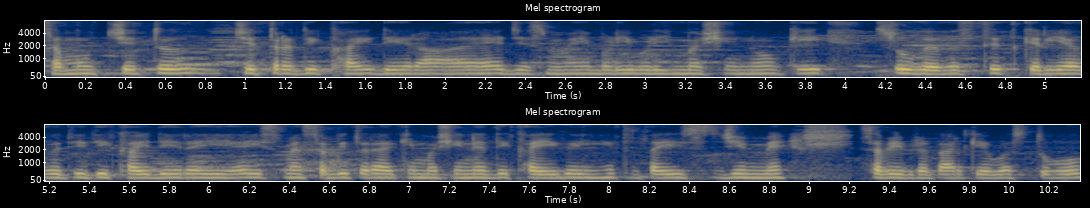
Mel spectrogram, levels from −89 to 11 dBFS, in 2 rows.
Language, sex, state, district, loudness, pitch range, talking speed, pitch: Hindi, female, Uttarakhand, Tehri Garhwal, -17 LUFS, 190-200 Hz, 185 wpm, 195 Hz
